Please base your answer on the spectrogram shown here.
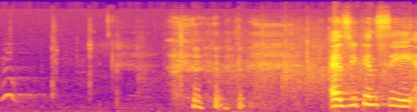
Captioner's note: applause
